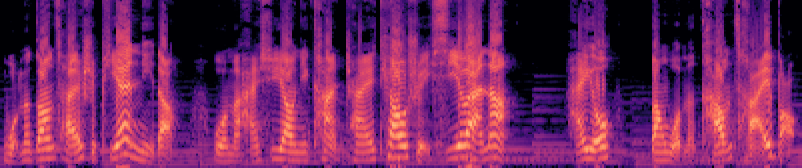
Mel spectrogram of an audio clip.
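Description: A woman voicing a greedy, bullying male bandit chief and his bandits in a storybook reading, with loud, gruff shouting. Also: mid-range voice, lively intonation, a little slow, soft background music. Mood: gruff bossy.

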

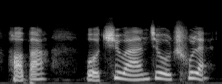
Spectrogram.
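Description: A woman's voice: fairly high pitch, unhurried, gravelly, pushed and bright, no room sound, dull audio, full character voice. A woman doing a caring, touchy schoolgirl. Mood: friendly. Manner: plain, slightly peeved. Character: caring but easily annoyed schoolgirl friend.

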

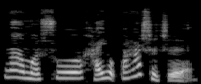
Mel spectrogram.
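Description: A woman voicing a boastful, cheeky male giant centipede in a storybook reading, bragging and teasing loudly. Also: high voice, animated, moderate pace, creaky, dry recording, voice pushed up.

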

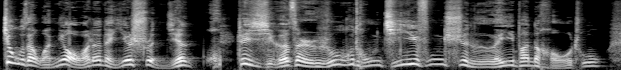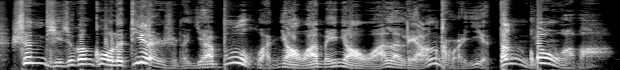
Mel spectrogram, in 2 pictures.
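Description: A man telling a live horror-comedy story, dramatic and swinging between hushed and loud. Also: a little high, wildly swooping pitch, unhurried, hardly any pauses, breathy edge.

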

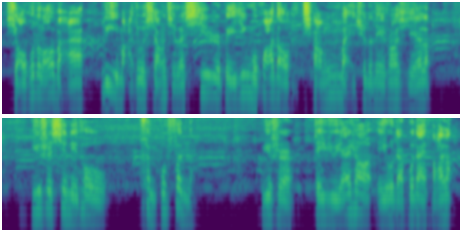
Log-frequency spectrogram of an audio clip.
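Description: A man's voice: fairly high pitch, moderate pace, fairly bright tone, soft background music. A man narrating a story in a chatty storytelling style, dragging out particles and asking rhetorical questions.

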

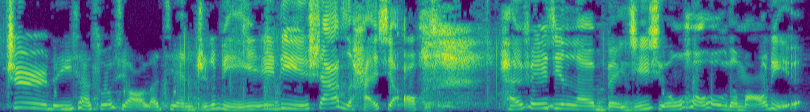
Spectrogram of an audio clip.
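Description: A woman reading a children's picture book aloud, haltingly, often stopping to restart and correct a word. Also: a little high, slight background noise. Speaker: storybook reader.

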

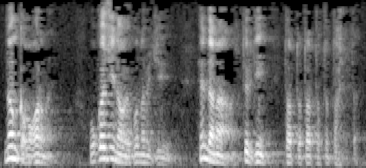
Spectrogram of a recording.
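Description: Older male storyteller, rapid-fire, animated, acts out the voices of scared friends; roomy, muffled recording. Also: mid-range voice. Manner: acts out friends' panicked dialogue, sound words. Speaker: ghost story teller. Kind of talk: spoken ghost story performance. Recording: echoey dull audio.

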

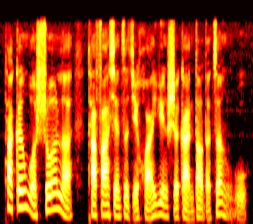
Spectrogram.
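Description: Low, expressive male audiobook narrator. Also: dry recording. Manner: measured reading with expressive, varied intonation. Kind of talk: scripted novel narration.

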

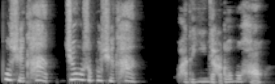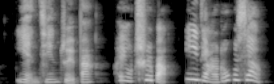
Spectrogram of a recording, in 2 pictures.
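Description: A cross little storybook frog who shouts and sulks over his failures, played by a woman. The voice sits high and swoops widely, with a husky, breathy edge. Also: expressive, moderate pace, full character voice. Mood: angry, frustrated. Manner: shouty, sulky complaining. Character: frustrated young male frog, quick-tempered.

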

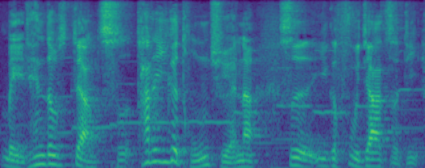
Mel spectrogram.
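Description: A man hosting a talk, telling stories in a relaxed conversational way. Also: medium pitch, soft background music. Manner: lively storyteller, slows to recite classical lines. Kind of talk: conversational storytelling.

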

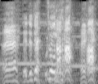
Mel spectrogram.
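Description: An actor playing a loud, greedy male court runner who bullies and shouts, in a TV drama. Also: high voice, moderate pace, full character voice. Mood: bullying. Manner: shouting, bullying, gleeful. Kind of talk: TV drama acting. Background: music.

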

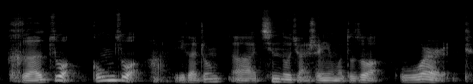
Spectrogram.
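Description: A man hosting an English pronunciation lesson, showing how to say each word slowly and repeating it several times. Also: fairly low pitch, very animated, darkish tone. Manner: demonstrates words slowly and repeats them. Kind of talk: slow spoken language lesson.

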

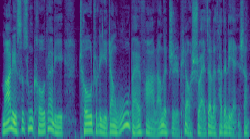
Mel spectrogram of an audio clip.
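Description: A man narrating a story in a slow, expressive, dramatic reading. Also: sits low, husky.

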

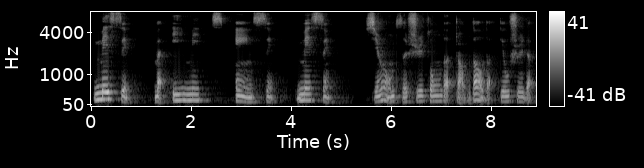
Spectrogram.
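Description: A woman's voice: fairly low pitch, animated, slow pace, warm tone. A woman teacher reading English vocabulary for dictation, spelling and repeating each word before giving its meanings.

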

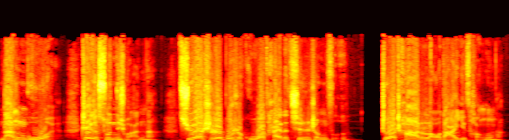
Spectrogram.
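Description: Animated male storyteller. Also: a little high, moderate pace, breathy edge. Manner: vivid, animated, rhythmic delivery. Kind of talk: traditional storytelling narration.

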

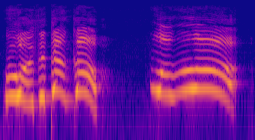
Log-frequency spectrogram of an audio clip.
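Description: A woman's voice: very high voice, lively intonation, a little slow, dry recording. A woman voicing a hungry, greedy male big bad wolf in a children's storybook reading, whiny and demanding. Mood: angry.

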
